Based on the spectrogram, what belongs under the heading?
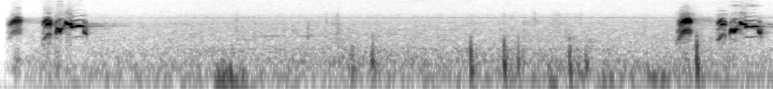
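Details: Sooty-headed bulbul from Curug Agung, Subang, West Java, Indonesia, singing lively as a lure for silent birds: two short bubbly phrases, each a sharp high note followed by quick tumbling notes, separated by about three seconds of near silence.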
